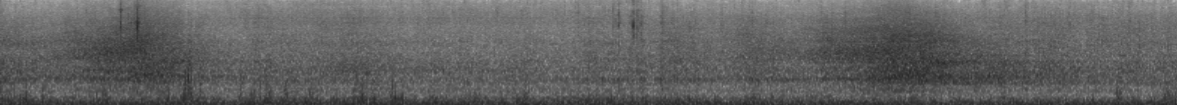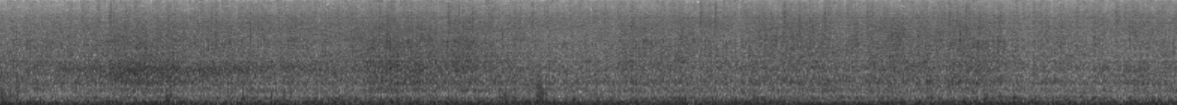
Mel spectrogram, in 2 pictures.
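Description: Wind buffets the microphone loudly throughout.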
